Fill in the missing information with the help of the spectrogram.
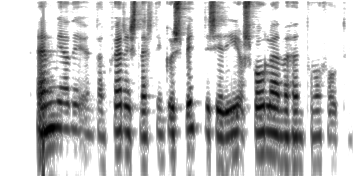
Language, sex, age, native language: Icelandic, female, 40-49, Icelandic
